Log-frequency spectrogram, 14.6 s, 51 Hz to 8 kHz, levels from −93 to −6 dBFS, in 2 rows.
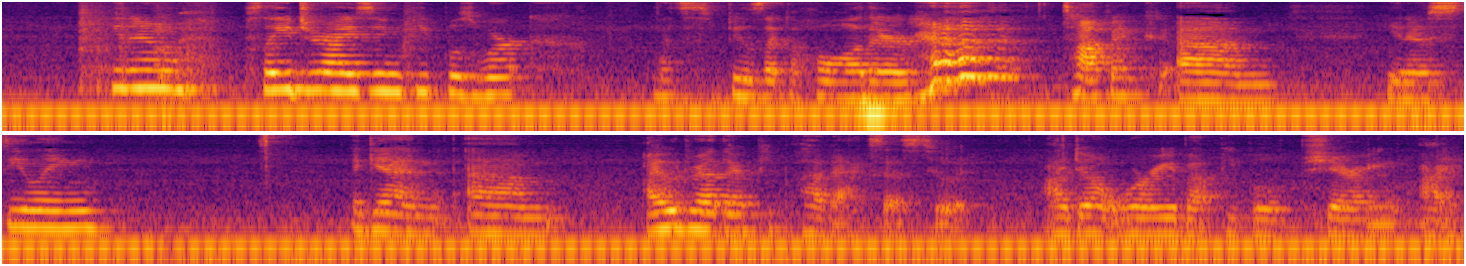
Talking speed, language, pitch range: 135 wpm, English, 100-105 Hz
